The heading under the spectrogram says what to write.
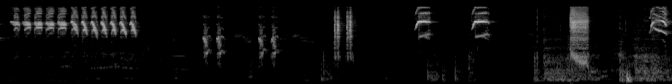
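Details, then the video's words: Brown-chested jungle flycatcher song used to lure wild birds, opening with a fast even series of about twelve high notes, then scattered clicks, short buzzy notes and looping whistled phrases. "GACORNYA BURUNG SIKATAN RIMBA DADA COKLAT//SUARA BUAT PIKAT SRDC LIAR"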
